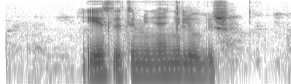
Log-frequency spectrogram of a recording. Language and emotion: Russian, neutral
